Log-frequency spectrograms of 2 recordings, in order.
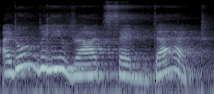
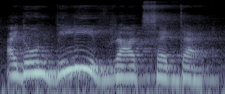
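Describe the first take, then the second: First: The word that carries the main stress. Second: The word believe carries the main stress. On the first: Something different may have been said instead. "He might have said something else, but not that" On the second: The speaker cannot believe such a thing was said. "it is about a disbelief. I can never believe Raj would say that"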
